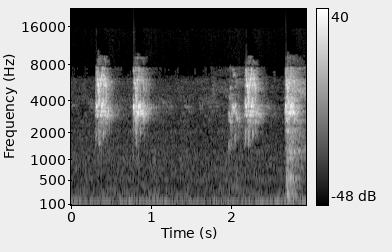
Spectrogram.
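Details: Budgerigar giving a few buzzy chirps, mostly in doubles, followed by a harsher, broader squawk at the end.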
